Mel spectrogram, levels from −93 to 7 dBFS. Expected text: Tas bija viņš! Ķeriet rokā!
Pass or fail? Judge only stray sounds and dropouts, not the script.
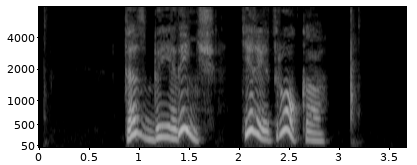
pass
